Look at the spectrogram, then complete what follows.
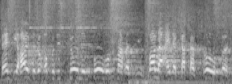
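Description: A man's voice: sits high, fairly even intonation, fairly quick, warm tone, muffled recording, soft background music. A man delivering an accusing, declamatory political speech as an opposition politician.

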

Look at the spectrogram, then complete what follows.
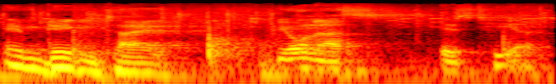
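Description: A man's voice: lowish voice, takes it slowly, heavy background noise. An actor playing a cool, dryly ironic male private detective in a German sci-fi crime radio drama, laconic and commanding. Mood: menacing, dry.

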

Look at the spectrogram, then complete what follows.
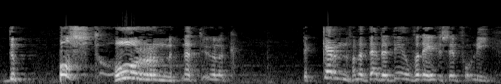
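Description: An actor playing a pompous, exasperated, tyrannical perfectionist conductor in a radio play, emphatic and theatrical. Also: male voice, sits high, a little slow. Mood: indignant. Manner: theatrical, emphatic, swinging from muttering to bellowing. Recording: muffled, noisy old radio play recording.

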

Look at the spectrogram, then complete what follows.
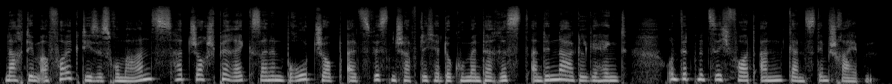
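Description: A woman's voice: lowish voice, normal speed, dark tone, no echo, studio quality. A woman narrating a scripted radio documentary in a composed, factual way.

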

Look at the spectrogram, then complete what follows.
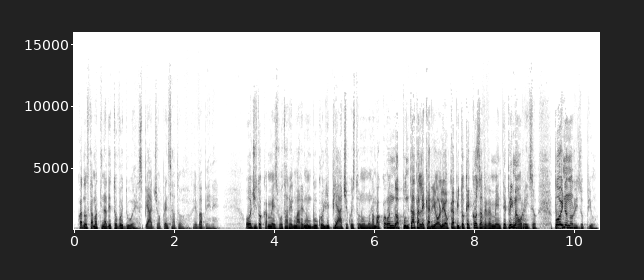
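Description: A man's voice: mid-range voice, lively intonation, quick pace, a little mellow, natural voice. A man acting in an Italian radio drama, playing a weary, driven political prisoner who bosses his cellmate with wry, foul-mouthed exasperation. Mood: weary, rueful.

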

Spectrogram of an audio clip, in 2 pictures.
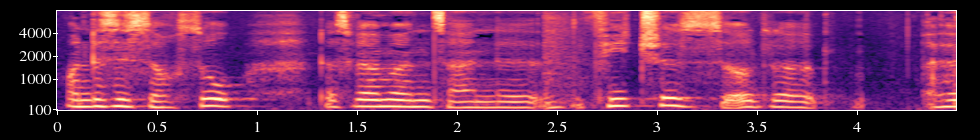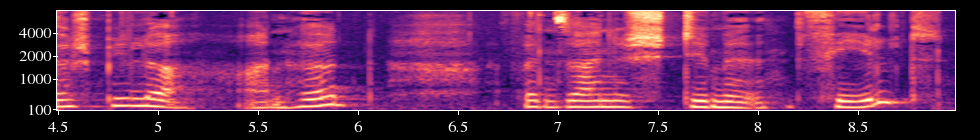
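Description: A woman's voice: lowish voice, steady tone, slow, dark tone, breathy edge. A woman giving an unscripted recollection as an interviewee.

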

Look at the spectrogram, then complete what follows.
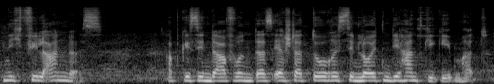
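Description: Radio drama: actress as middle-aged aunt of a dead girl, lowish female voice, terse, halting, guarded, bitter edge. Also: flat delivery, a little mellow, close to an everyday voice. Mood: reflective, guarded. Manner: terse, halting, broken phrases with thoughtful pauses. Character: murdered girl's aunt, bitter, guarded, searching her memory. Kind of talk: naturalistic German radio drama acting.

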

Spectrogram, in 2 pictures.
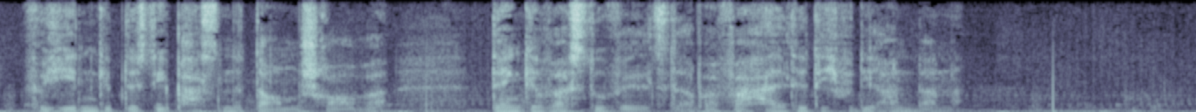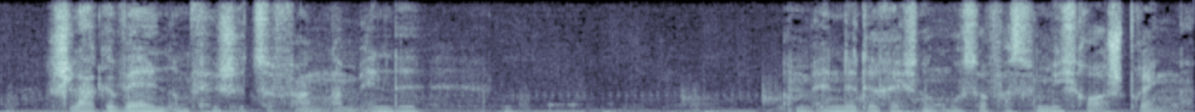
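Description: Actor as deep-voiced, calculating business aide. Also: male voice, over music, close to an everyday voice. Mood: cold, scheming. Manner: terse, deliberate, aphoristic. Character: dry, wary, calculating male business aide. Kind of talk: radio drama acting.

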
